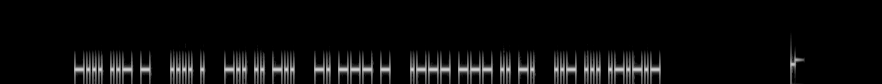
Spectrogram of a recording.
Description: Morse code, heard as a keyed tone, about 40 wpm, 700 Hz. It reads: BUT HE DID NOT JOIN US.
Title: Sentences from Top 1400 Words 40wpm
